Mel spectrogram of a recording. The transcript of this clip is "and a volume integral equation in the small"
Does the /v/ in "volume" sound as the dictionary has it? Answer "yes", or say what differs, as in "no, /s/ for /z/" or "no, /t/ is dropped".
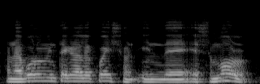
no, /b/ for /v/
